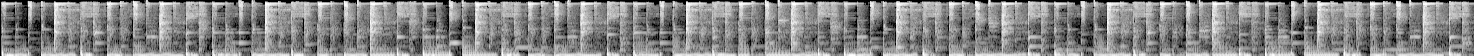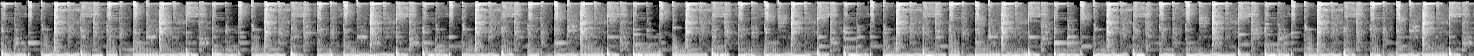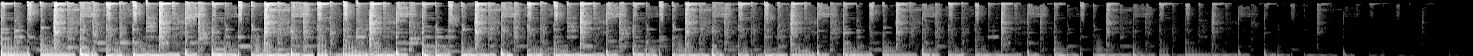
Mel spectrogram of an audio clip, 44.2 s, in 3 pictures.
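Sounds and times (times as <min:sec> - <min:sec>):
groove music: 0:00.0 - 0:42.8.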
